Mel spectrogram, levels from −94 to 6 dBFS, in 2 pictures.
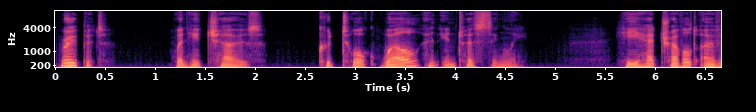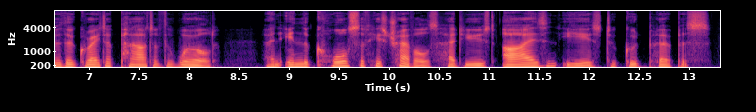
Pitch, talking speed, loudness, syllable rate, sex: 115 Hz, 155 wpm, -21 LUFS, 4.5 syllables/s, male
